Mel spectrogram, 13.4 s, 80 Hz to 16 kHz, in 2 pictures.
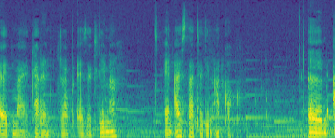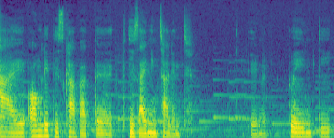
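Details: Adult man's real interview speech; he states he stutters, present since at least grade five (2005), when it caused low self-esteem; stuttering.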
